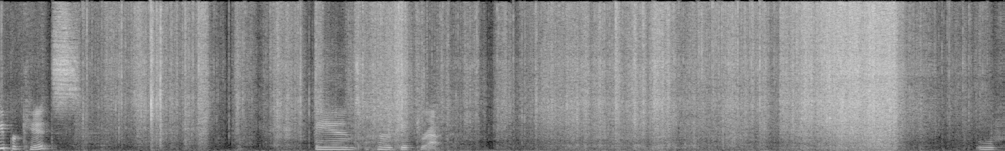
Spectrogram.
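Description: A plastic sleeve crinkles and rustles up close.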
